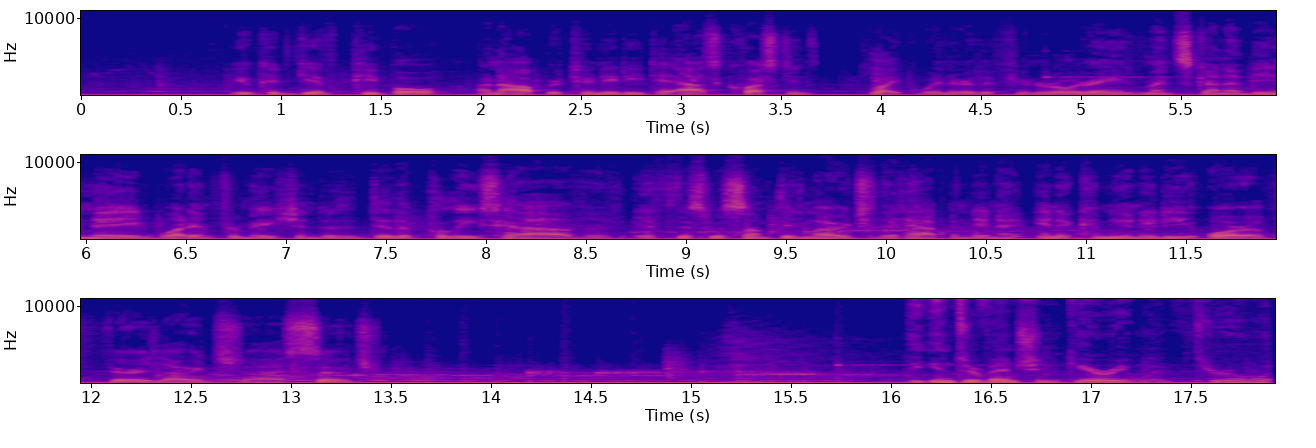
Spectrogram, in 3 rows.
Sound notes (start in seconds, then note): 4.3 voiceover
